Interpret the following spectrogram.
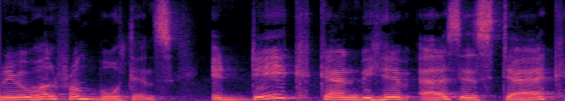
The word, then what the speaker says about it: deque: It is pronounced as deck. So it allows insertion and removal from both ends. A deck can behave as a stack leo or a Q FIFO.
